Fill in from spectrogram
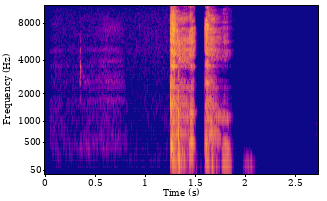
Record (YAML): cough_length: 2.7 s
cough_amplitude: 32768
cough_signal_mean_std_ratio: 0.24
survey_phase: beta (2021-08-13 to 2022-03-07)
age: 18-44
gender: Male
wearing_mask: 'No'
symptom_none: true
smoker_status: Never smoked
respiratory_condition_asthma: false
respiratory_condition_other: false
recruitment_source: REACT
submission_delay: 0 days
covid_test_result: Negative
covid_test_method: RT-qPCR
influenza_a_test_result: Negative
influenza_b_test_result: Negative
